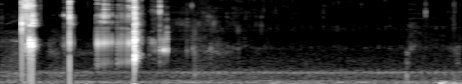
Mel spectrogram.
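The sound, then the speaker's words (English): A few sharp bursts of liquid pouring splash out in the first couple of seconds, followed by a faint, quiet fizzing hiss as sparkling water, Pamplemousse LaCroix, settles. No one speaks. “The fizz. I love it.”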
